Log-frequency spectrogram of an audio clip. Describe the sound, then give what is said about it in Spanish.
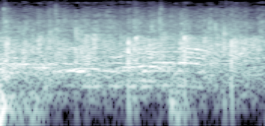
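An audience claps loudly and steadily, a dense, continuous wash of many hands with sharper individual claps popping out, sustained through the whole stretch without letting up. “Sigue aplaudiendo fuerte, sigue aplaudiendo fuerte.”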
